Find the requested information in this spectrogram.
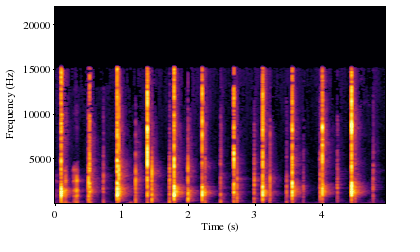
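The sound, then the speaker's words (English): A small group clapping politely, with sharp, evenly spaced hand claps that overlap a little. The clapping is steady and moderate in volume, and nobody speaks over it. “Helmets off, bat in the air, polite applause.”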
